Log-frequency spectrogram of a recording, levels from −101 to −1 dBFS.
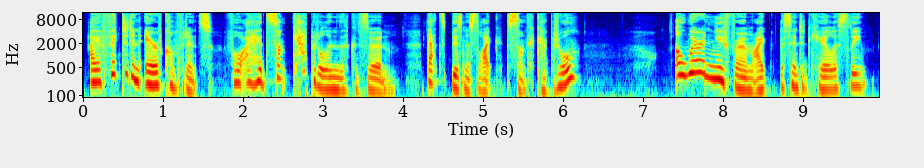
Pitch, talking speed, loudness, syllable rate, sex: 190 Hz, 150 wpm, -20 LUFS, 5.1 syllables/s, female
